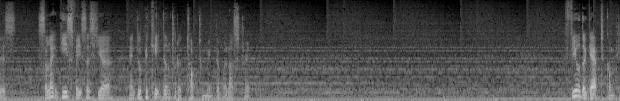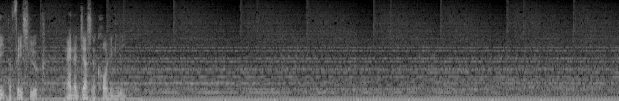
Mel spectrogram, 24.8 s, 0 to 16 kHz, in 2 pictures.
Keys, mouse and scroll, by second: 0.5-1.7 scroll down 1, 1.7 3, 3.0 click, 4.5 click, 5.1 shift+middle click, 5.9 shift+d, 11.4 click, 11.8 s, 15.3-17.9 middle drag, 17.9 KP_3, 19.3 click, 20.1 g, 22.6 middle click, 23.5 Tab, 23.9-24.7 middle drag.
